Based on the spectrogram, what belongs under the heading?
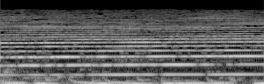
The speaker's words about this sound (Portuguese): A outra sirene.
